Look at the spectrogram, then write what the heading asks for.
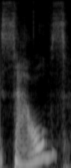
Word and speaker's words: salve: Do you have any salves? I really like to overpronounce that L because you're not supposed to really pronounce it at all. Salve. What's supposed to be salves? Salves. Like savage.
